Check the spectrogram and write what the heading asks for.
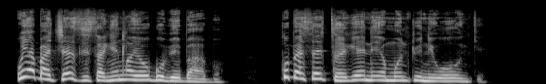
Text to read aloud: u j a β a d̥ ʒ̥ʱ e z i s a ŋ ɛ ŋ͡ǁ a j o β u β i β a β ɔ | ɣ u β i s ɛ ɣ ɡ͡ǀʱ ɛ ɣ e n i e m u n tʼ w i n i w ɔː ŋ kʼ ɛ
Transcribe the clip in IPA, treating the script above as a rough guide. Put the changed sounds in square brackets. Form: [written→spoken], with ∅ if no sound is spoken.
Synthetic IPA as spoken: u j a β a d̥ ʒ̥ʱ e z i s a ŋ ɛ ŋ͡ǁ a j o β u β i β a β ɔ | ɣ u β [i→ɛ] s ɛ [ɣ→∅] ɡ͡ǀʱ ɛ ɣ e n i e m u n tʼ w i n i w ɔː ŋ kʼ ɛ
